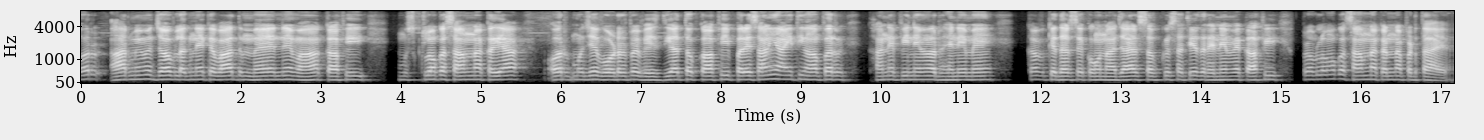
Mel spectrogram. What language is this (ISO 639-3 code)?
hin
